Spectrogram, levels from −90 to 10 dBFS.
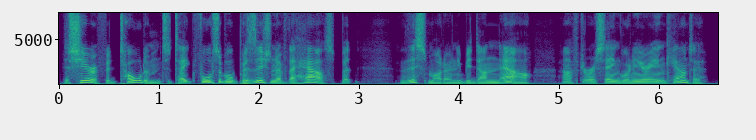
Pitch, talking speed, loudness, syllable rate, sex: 125 Hz, 210 wpm, -19 LUFS, 6.4 syllables/s, male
